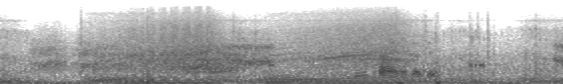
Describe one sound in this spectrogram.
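Tyres squeal as a car skids around a corner.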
